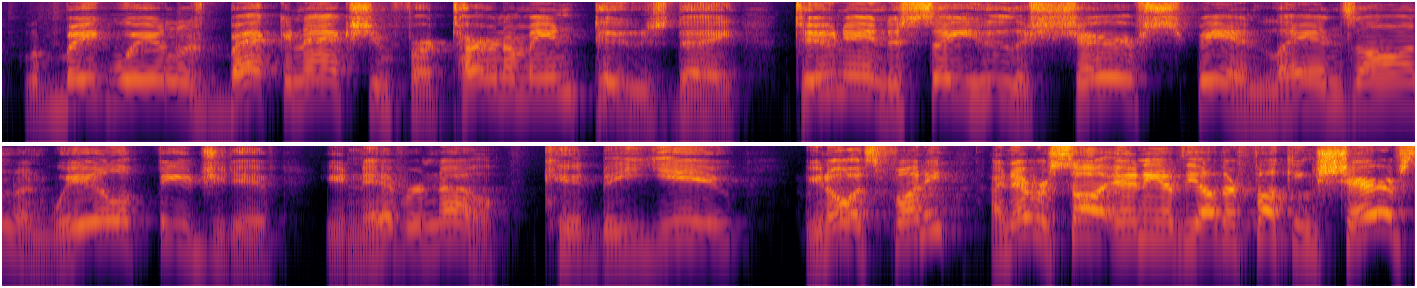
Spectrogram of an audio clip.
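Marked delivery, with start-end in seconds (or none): 0.1-10.8 put-on country sheriff accent, gone all in. Voicing a Brevard County sheriff's Wheel of Fugitive promo in a country accent. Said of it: "I gotta get the country accent for real".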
